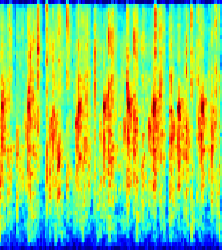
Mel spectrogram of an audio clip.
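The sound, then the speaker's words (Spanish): An audience applauds as a guest is introduced at a comics presentation, giving a dense, steady burst of many hands clapping that holds at an even level for about two seconds. “¡Fuerte aplauso para él!”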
